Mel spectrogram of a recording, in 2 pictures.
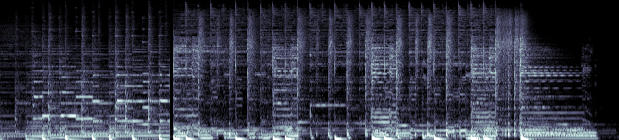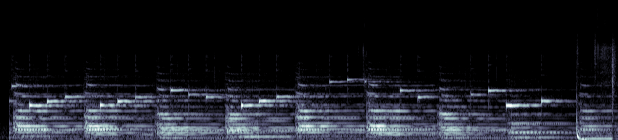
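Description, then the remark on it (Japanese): A music jingle for a Radiotalk app broadcast plays with no talking: a bright, busy opening with steady percussion, a brief cutout near the middle, then a gentler melodic passage of sustained notes that carries on to the end. “はいというわけでジングルをつけてみました”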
